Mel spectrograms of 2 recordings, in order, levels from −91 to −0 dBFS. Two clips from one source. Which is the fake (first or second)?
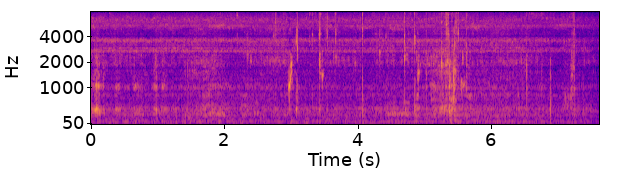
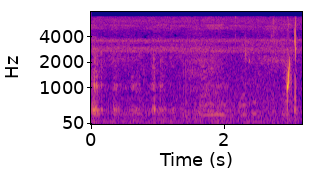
first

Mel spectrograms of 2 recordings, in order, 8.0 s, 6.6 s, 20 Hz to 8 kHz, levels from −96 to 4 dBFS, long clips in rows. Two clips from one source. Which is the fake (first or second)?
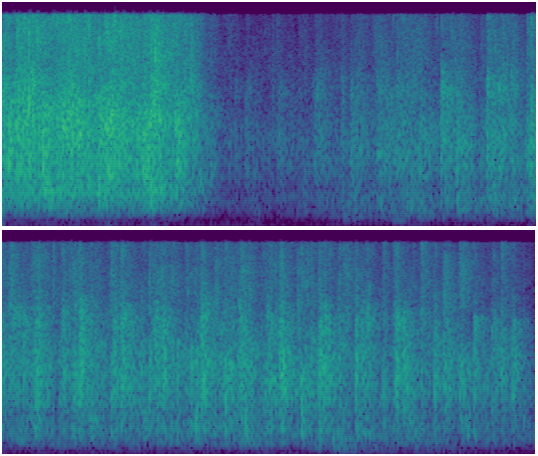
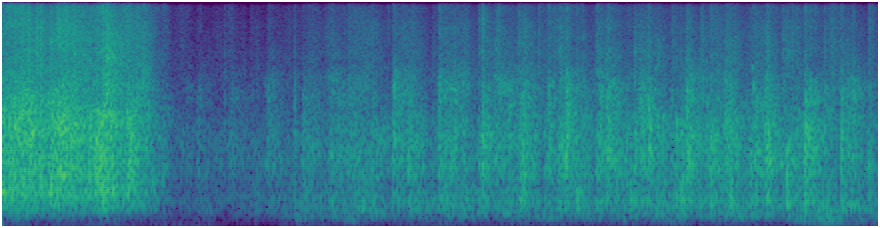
second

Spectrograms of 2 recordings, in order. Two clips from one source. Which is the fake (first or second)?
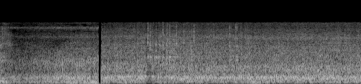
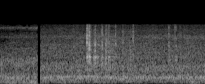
first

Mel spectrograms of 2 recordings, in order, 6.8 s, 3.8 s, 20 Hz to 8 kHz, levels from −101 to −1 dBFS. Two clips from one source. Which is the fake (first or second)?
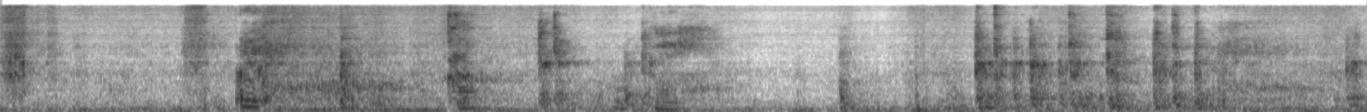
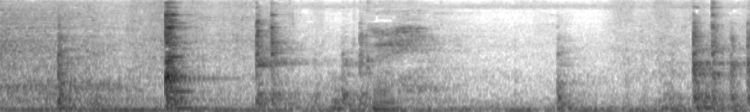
first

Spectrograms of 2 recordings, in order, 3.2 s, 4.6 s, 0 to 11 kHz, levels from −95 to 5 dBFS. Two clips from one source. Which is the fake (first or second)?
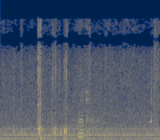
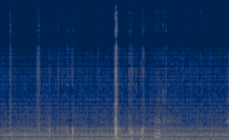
second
